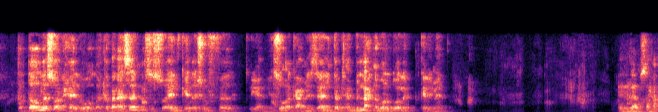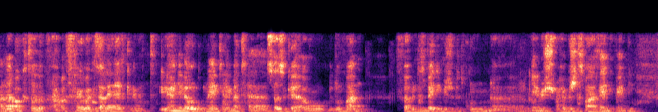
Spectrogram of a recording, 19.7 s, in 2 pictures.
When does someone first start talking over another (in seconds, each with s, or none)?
none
